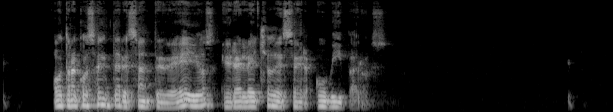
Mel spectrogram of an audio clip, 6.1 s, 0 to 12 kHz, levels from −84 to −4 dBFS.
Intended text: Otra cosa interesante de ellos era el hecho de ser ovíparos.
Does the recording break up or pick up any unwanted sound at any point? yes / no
no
